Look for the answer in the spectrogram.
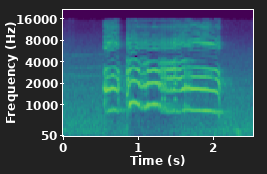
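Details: Rooster crowing in the morning: one loud, drawn-out crow lasting about a second and a half, starting with a short note, then a long harmonic-rich phrase held level and ending abruptly, over a quiet background.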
